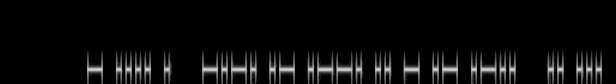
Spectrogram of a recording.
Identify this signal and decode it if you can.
Morse code, heard as a keyed tone, about 25 wpm, 700 Hz. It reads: THE CAPITAL IS
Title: Sentences from Top 1000 Words 25wpm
